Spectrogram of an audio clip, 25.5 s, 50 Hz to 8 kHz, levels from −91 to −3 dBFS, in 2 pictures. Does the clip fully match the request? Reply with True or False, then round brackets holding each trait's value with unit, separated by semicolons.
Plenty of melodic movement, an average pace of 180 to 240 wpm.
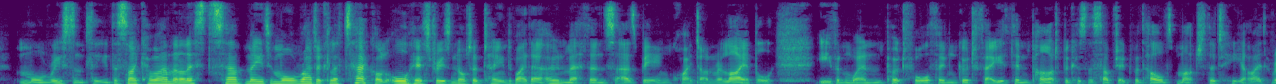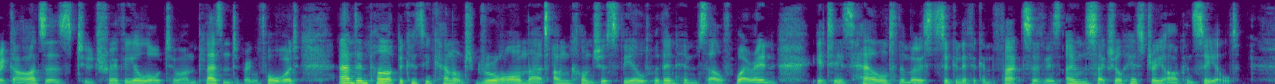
False (3.9 semitones; 185 wpm)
